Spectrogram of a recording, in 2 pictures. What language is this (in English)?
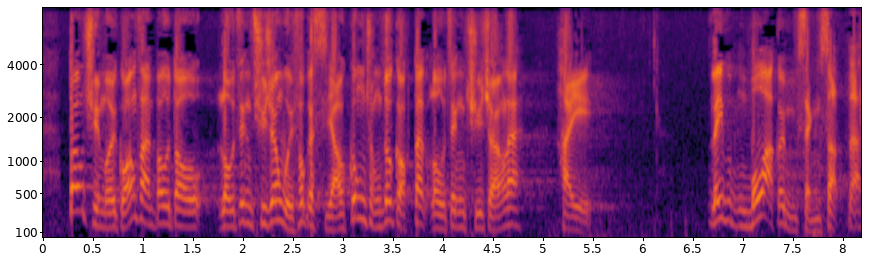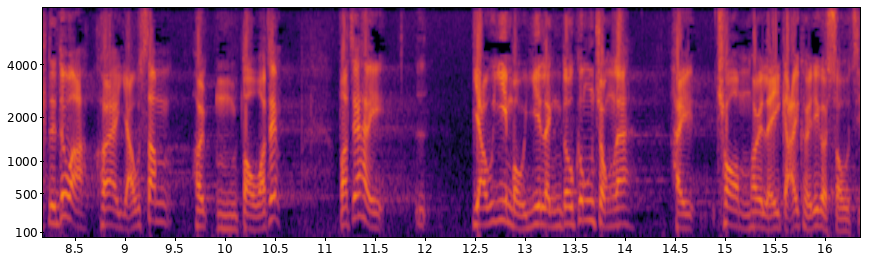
Cantonese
